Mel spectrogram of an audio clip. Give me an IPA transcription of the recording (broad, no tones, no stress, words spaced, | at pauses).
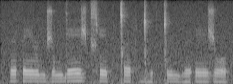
ɘθeːɹnd͡ʒoŋɡeːʒ t͡ɕʰeːkʷǀəːfɡ͡ǀʉθ ǀʉmbɘ ʔeːʒo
